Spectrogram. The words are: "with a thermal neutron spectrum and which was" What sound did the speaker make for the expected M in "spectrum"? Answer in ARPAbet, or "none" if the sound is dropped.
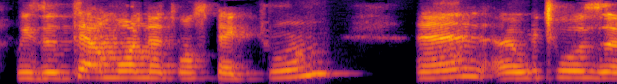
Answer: M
